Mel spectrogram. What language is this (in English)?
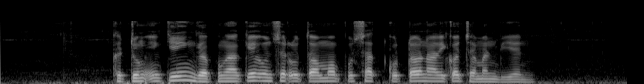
Javanese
